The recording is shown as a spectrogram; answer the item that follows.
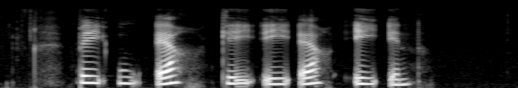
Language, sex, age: Danish, female, 36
